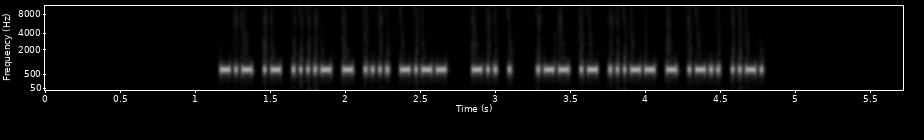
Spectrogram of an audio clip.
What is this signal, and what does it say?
Morse code, heard as a keyed tone, about 50 wpm, 700 Hz. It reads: KA4THY DE WA3TLF
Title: USA Callsign DE Callsign 50wpm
